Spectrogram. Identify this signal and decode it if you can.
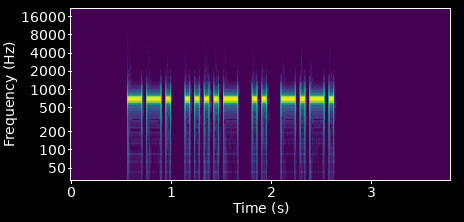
Morse code, heard as a keyed tone, about 25 wpm, 690 Hz. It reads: G4IC
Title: DXCC-100 Call Signs - 4 Characters - 25wpm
